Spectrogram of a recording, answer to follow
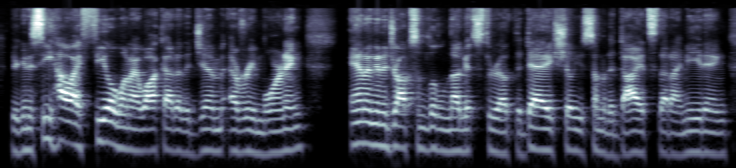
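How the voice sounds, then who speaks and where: A man's voice: medium pitch, a little mellow. Middle-aged Canadian man, earnest and conversational. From Canada, born in England. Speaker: interview guest, sales coach. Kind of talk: casual interview conversation.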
